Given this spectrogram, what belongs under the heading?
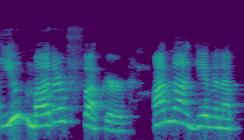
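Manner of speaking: retelling how she stood up to the cop, loud; defiant retort. Retold or imitated. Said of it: "And I was like".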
